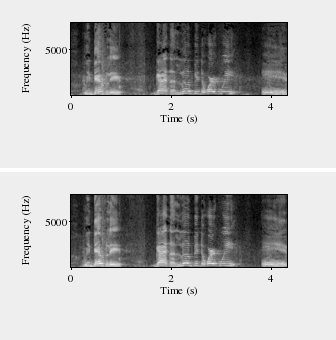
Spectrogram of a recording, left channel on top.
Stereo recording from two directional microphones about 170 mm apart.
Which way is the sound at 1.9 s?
50° right (ahead or behind).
